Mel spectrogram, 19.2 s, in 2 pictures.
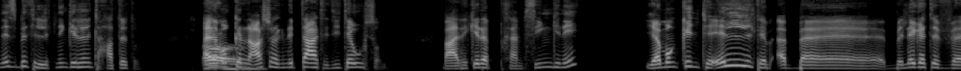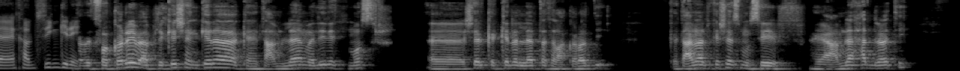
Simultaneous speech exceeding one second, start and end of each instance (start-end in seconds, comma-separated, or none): none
